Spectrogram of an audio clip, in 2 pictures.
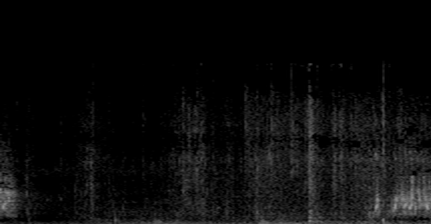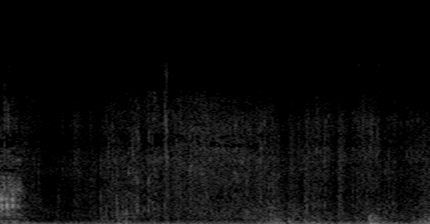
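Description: Long leaves of a clump plant rustling as a hand pushes them aside, with a short, sharp, high-pitched burst about four seconds in.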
